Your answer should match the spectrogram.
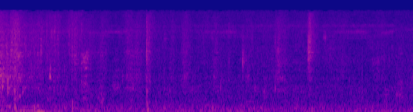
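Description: Splashing of someone wading through shallow muddy water, dying away over the first second, then quiet outdoor background with a few faint scattered ticks.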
